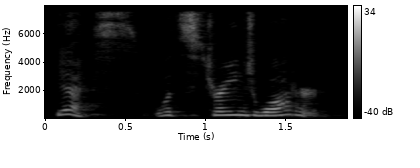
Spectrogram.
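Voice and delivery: high wondering princess voice; cartoon princess. A narrator's reading. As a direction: marvel like a little princess. Princess marvels.

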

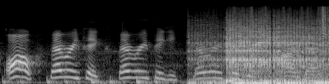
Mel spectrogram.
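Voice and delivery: loud frantic shouts, voice up high; panicked yell. Real, not acted. Spotted by enemy, yelling.

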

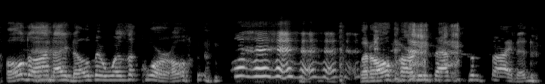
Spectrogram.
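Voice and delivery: hammed-up polite talk to a cop.

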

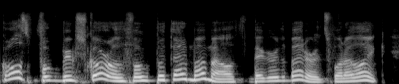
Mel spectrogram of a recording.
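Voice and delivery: high, excited dumb-guy voice, a bit fast; mock the big dumb cigar buyers; mocking dumb smoker. Host mocking dumb buyers, high goofy mock voice. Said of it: "They're like".

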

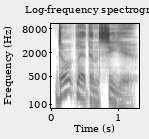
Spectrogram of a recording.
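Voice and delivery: ordinary delivery, nothing marked

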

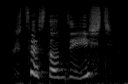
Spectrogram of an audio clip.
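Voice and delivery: scared murmur. Acted. Scared girl repeating.

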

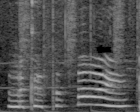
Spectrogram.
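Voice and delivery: very high, squeaky laugh-crying; crying with laughter. Real, not acted. To viewers, laughing so hard she cries. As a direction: wheeze the words through tears of laughter. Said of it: "I'm crying because I'm laughing".

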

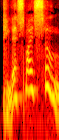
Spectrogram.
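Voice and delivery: high, drawn-out shocked exclamation; flabbergasted gentleman; astonished cry. A narrator's reading. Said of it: "cried the astonished Mister Pickwick".

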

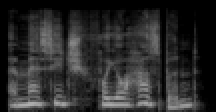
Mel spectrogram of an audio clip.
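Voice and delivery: very high, puzzled query; high female character voice, questioning; questioning servant woman. Acted. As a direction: check what she means, pitched high. Layla questions captive.

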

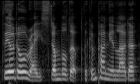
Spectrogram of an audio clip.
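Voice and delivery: plain reading voice

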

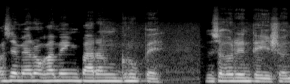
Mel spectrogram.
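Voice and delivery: normal talking voice

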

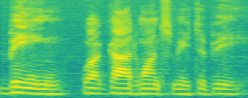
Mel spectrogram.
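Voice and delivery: ordinary delivery

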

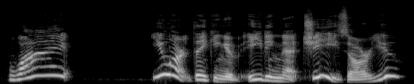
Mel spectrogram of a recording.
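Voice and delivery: put-on high, quick suspicious child; high-pitched accusing question; child questioning dog.

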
